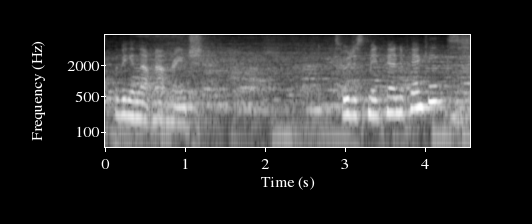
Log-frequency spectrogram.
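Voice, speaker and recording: A woman talks at a fairly quick pace. Clear music plays in the background. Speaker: travel vlogger. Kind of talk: casual vlog chat. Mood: reflective, pleased. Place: hall. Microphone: phone near.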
